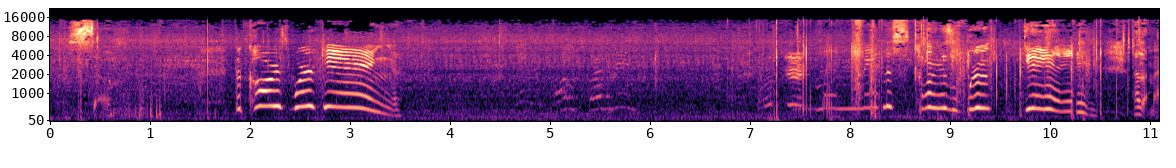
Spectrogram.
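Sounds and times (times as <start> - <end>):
car engine idling: 0.0 - 11.0
voices: 0.0 - 11.0.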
